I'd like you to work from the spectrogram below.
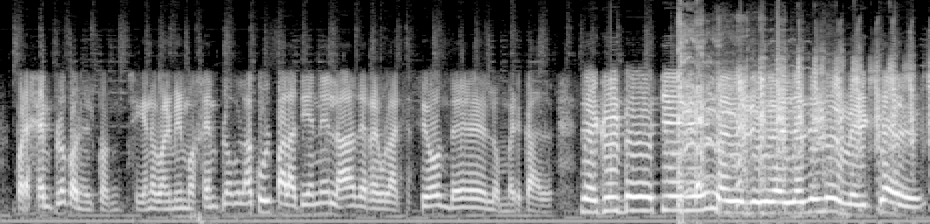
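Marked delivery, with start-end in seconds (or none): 5.8-9.2 mocking idiot voice, louder and higher. Showing how to repeat someone's argument back at them, in a mocking idiot voice. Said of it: "repetirlas poniendo voz de gilipollas".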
